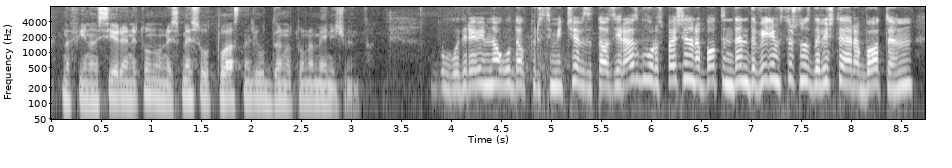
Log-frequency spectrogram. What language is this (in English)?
Bulgarian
